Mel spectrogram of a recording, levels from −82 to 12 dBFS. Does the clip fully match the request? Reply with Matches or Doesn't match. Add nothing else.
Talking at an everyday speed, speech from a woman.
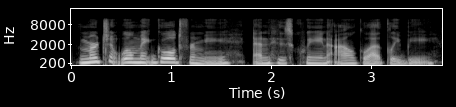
Doesn't match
